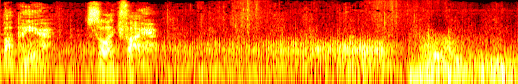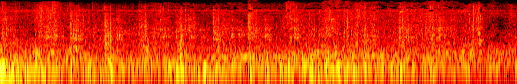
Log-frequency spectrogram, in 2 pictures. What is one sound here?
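Footsteps run over dry ground.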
